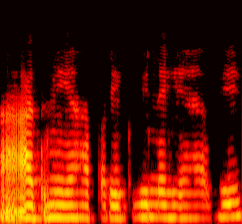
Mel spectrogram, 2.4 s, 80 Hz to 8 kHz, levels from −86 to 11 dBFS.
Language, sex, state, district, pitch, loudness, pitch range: Hindi, female, Bihar, Saran, 160 Hz, -23 LUFS, 160-170 Hz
